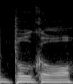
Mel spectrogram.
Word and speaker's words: bulgur: There's no bulgur or whatever it is.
